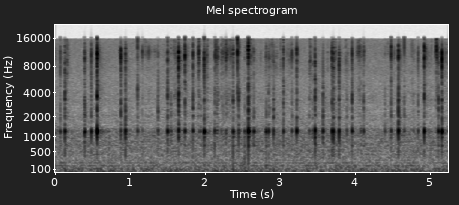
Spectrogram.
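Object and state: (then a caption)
Red apple. Long nails tap quickly on the skin of a whole, solid red apple held in one hand. The result is a rapid, uneven stream of short, dry clicks with a faint hollow tone around 1.2 kHz over a low background rumble, each tap dying away almost instantly.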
